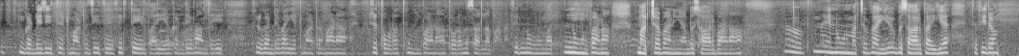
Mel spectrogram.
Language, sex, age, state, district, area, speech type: Dogri, female, 18-30, Jammu and Kashmir, Samba, rural, spontaneous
